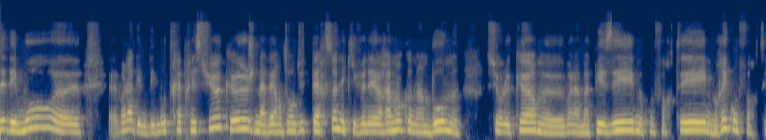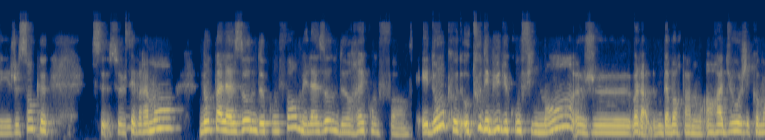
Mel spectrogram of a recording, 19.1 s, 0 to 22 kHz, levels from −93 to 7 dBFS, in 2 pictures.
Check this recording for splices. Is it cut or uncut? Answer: cut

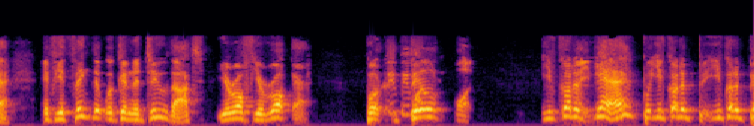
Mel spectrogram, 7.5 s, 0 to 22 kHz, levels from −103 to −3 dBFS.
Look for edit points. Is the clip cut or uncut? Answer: uncut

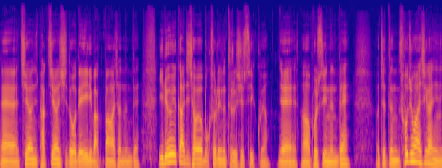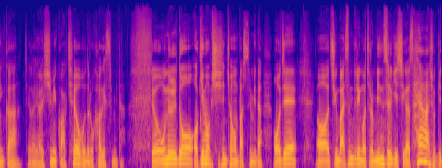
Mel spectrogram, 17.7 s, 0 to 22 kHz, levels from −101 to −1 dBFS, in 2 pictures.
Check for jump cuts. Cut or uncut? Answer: cut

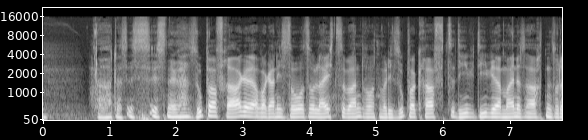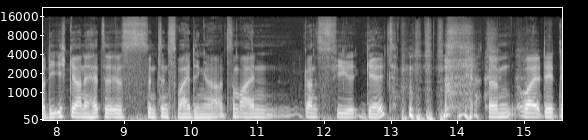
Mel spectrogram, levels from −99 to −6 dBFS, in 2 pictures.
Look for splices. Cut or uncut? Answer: cut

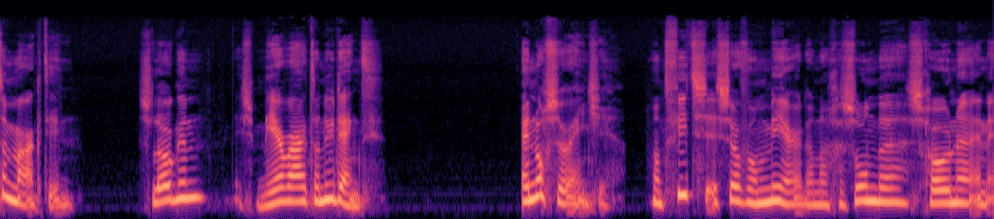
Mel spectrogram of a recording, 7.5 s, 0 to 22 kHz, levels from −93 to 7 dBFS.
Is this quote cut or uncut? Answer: cut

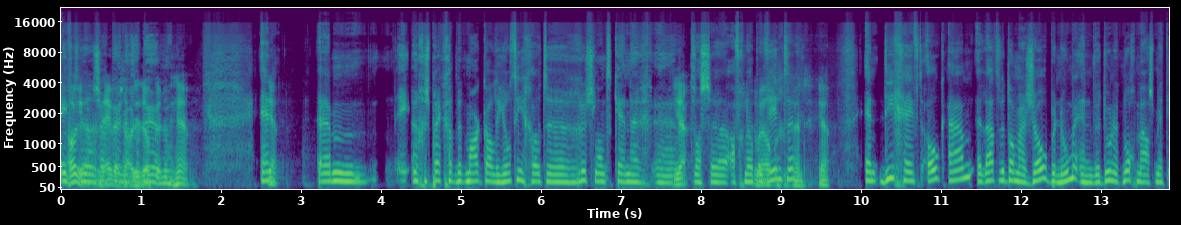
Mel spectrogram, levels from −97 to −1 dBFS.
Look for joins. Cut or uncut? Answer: cut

